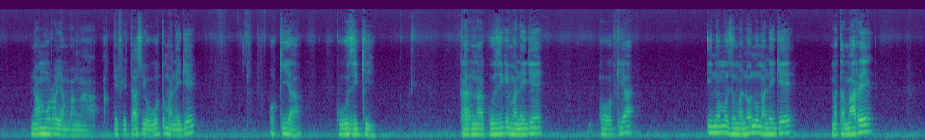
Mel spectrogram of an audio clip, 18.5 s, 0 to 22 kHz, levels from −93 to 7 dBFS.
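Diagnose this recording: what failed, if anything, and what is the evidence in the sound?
Nothing in this recording points to a failure at any stage, so there's really nothing to diagnose here.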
